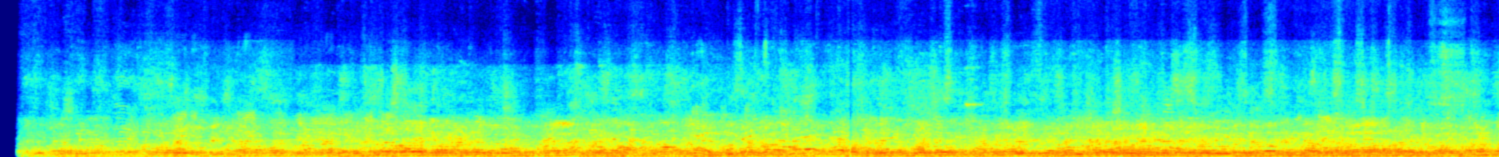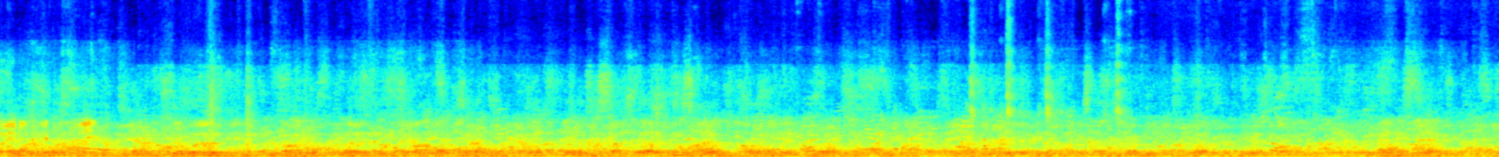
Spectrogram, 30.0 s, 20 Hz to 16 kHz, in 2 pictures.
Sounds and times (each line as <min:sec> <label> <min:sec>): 0:00.2 chatter 0:29.9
